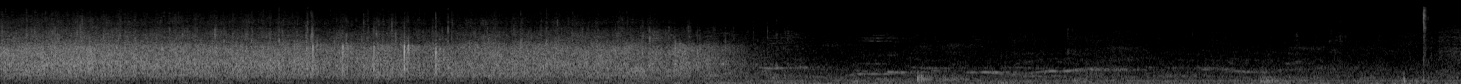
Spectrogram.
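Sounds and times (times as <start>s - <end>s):
audience applause: 0.0s - 7.6s.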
